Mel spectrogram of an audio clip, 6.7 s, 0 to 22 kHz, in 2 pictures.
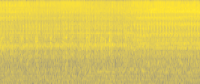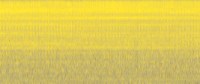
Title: Mercruiser 350 clicking noise low WOT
